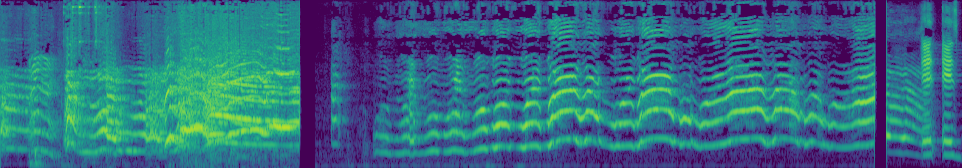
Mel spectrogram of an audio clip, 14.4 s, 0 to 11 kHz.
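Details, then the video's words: Siberian Husky 'talking' at bedtime around 10 o'clock at night, an initial burst of overlapping whines and howls, a short pause, then a long wavering, warbling howl that bends up and down; a person coaxes it and music plays. "Hilarious Talking Huskies Compilation | husky talking"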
